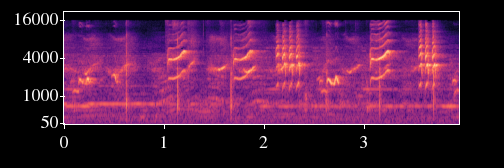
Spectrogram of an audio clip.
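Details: Javan drongo, described as now rare and nearly extinct, kept as a fighter-type songbird: harsh squawks, sharp rising whistles and rapid buzzy chattering bursts alternating about once a second, over a faint steady background hum and clicks.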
